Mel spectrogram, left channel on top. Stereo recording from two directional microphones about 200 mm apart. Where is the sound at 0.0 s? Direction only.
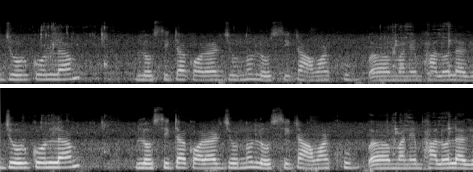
30° right (ahead or behind).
